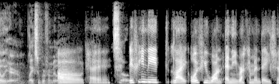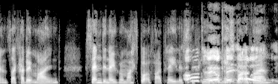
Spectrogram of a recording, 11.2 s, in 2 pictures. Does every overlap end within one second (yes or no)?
no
